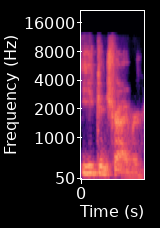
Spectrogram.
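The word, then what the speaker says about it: econtriver: your business there Nick it's e-contriver it's kind of like a builder like a contriver but it's uh e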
